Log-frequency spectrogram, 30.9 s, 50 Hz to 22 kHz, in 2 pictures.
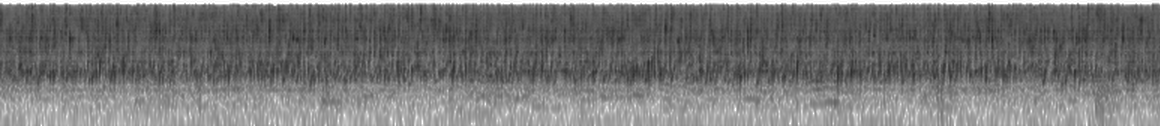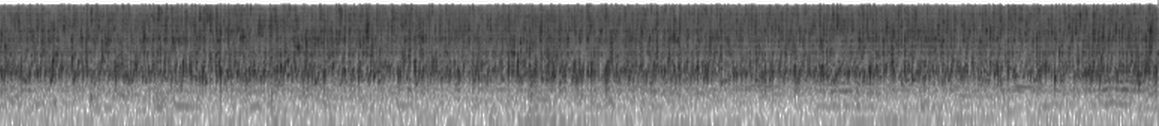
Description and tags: fountain trickling. Shure WL183 and Olympus LS10 recorder. Recorded near Paseo del Generalife, Granada, Spain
